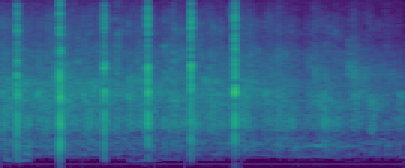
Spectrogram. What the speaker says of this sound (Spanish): tal vez les demos un aplauso a todos nuestros enlaces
